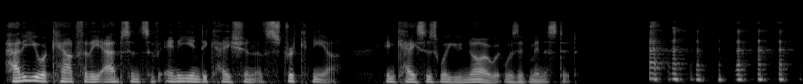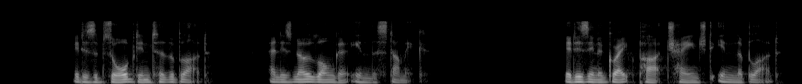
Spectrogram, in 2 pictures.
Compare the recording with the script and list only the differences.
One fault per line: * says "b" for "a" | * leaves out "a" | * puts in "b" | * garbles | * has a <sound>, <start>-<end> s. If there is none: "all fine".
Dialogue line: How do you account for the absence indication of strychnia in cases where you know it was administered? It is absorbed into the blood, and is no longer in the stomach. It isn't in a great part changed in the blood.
* puts in "of any"
* has a laugh, 6.5-8.0 s
* says "is" for "isn't"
